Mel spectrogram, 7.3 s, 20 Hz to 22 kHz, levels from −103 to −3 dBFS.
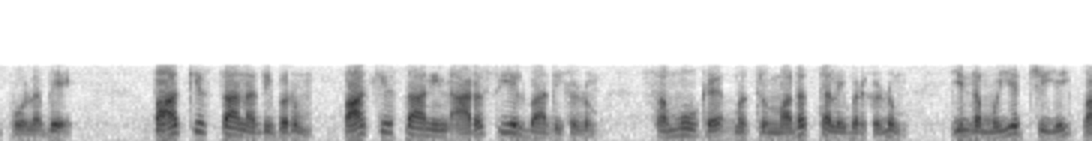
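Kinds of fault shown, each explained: GSM full-rate codec: Throughout the clip the speech has a buzzy, gravelly roughness and sits in a narrow telephone band of about 250 Hz to 3.4 kHz, so it sounds thin and boxy with nothing bright on top. The cause is a coder that models the vocal tract and drives it with sparse, regularly spaced pulses, keeping only every third excitation sample. This is consistent with the 13 kbps full-rate scheme, and the damage is plainly audible.
lost GSM frames: Brief rough, metallic rings interrupt the speech at 1.08, 2.6, 4.84 and 6.46 s, where the sound seems to stick for a moment instead of moving on. At each point the decoder had no usable frame, so it repeated the settings of the last good one. Three of these fit a single 20 ms frame. The one at 4.84 s fits about 60 ms of missing audio and is the longest.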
